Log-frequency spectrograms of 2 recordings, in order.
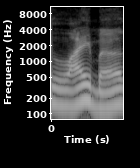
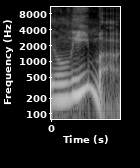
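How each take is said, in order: First: The first vowel is not an 'ee' sound. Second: The first vowel is an 'ee' sound. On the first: This is the English way of saying it. The speaker calls it wrong. "in Spanish they don't say lima" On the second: This is the Spanish way of saying it. The speaker calls it right. "they say lima. Everything is an E"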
